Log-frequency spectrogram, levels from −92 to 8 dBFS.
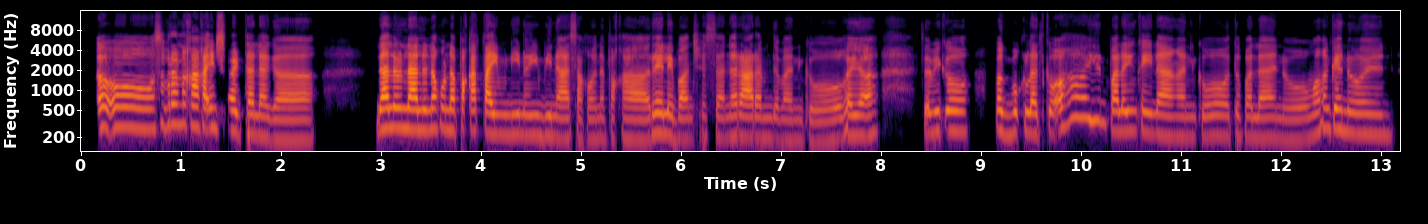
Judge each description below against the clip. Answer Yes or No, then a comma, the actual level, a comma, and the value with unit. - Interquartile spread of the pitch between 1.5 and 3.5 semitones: No, average, 4.4 semitones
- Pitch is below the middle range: No, high, 215 Hz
